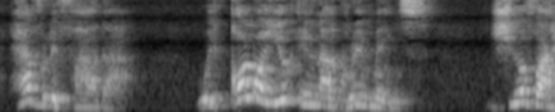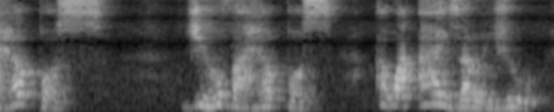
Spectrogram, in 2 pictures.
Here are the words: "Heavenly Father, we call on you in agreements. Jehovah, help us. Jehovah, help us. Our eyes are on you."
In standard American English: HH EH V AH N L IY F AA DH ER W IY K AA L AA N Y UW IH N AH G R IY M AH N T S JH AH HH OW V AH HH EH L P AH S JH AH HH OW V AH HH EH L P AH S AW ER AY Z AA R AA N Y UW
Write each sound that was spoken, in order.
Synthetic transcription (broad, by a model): HH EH V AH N L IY F AA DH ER W IY K AA L AA N Y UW IH N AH G R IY M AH N T JH AH HH OW V AH HH EH L P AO S JH AH HH OW V AH HH EH L P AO S AW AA AY Z AA R AA N Y UW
